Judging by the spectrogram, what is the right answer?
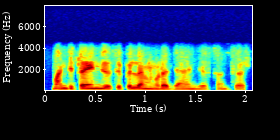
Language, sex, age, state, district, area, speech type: Telugu, male, 18-30, Andhra Pradesh, Annamaya, rural, conversation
